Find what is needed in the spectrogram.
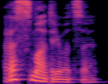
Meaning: passive of рассма́тривать (rassmátrivatʹ)
- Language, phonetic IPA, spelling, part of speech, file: Russian, [rɐsːˈmatrʲɪvət͡sə], рассматриваться, verb, Ru-рассматриваться.ogg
